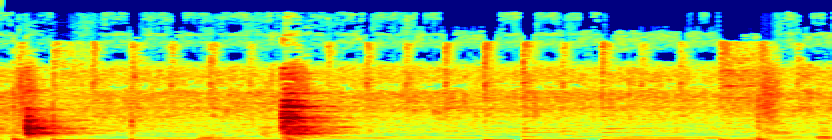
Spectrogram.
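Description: Vegetables, carrots among them, fry in a pan for pineapple rice, giving a steady sizzle with a low hum underneath and a few sharper clattering stirs. No one speaks.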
